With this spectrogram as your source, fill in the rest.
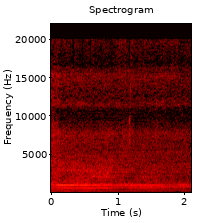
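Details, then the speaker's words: Solectria BC3000 battery charger (S/N 094) after repair, load fully transferred onto it from a ~180 V supply, probably about three amps: steady even hum, clean fixed tones, no buzz or crackle; carrying load smoothly. "as I turn this down we're gonna start transferring load over to the charger you can actually hear it doing its thing so we're now fully on the charger"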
